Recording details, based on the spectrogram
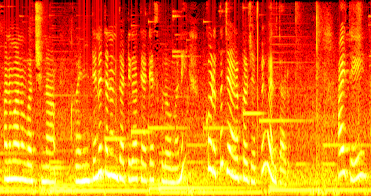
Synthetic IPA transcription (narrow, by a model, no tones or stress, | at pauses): ɐnumaːnɐmʋɐt͡ʃːinɐ | ʋe̞ɳʈenet̪ɐnɐnuɡɐʈːiɡaːkeːkeːspulɐːmɐni | koɽukːud͡ʒaːɾɐp̚ʈ̪ɐlt͡ʃepːiʋeɭɐt̪aːɽu | ɐjit̪e̞ː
